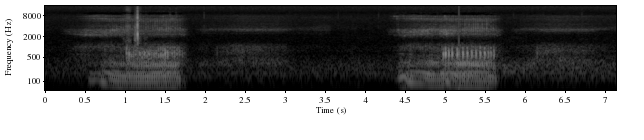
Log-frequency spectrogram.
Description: Bullmastiff snoring.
